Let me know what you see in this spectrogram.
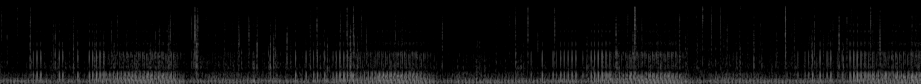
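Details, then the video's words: Cozy indoor scene of a cat purring near an open fire: low continuous rumble rising and falling with each breath while wood crackles and snaps sharply. "Cute Purring Cat at a Crackling Fireplace"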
